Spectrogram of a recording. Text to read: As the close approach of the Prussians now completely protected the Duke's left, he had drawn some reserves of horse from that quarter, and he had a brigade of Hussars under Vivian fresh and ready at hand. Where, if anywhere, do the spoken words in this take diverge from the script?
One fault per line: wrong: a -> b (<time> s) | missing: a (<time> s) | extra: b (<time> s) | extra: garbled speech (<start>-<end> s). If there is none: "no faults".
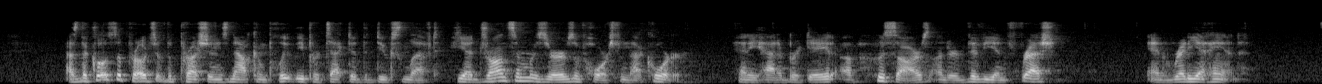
no faults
